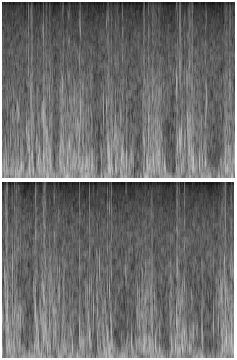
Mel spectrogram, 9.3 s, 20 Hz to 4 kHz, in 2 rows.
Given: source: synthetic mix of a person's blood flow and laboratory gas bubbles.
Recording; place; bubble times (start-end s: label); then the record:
Doppler ultrasound of blood flow; precordium
0.00-1.06 s: bubbles
1.12-2.67 s: bubbles
2.76-3.30 s: bubbles
3.44-4.13 s: bubbles
4.37-5.14 s: bubbles
5.26-6.12 s: bubbles
6.21-6.91 s: bubbles
7.12-7.86 s: bubbles
7.99-8.60 s: bubbles
8.62-8.71 s: bubbles
8.77-8.80 s: bubbles
8.86-9.32 s: bubbles
From the record:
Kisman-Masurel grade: 444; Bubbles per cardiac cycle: continuous sound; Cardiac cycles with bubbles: 100%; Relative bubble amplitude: maximal (0.775 to 0.999); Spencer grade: 4 (maximum detectable bubble signal sounding continuously throughout systole and diastole of every cardiac period, and overriding the amplitude of the normal cardiac signals); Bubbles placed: anywhere in the cardiac cycle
